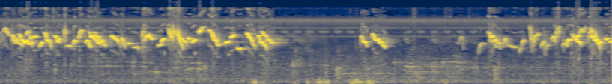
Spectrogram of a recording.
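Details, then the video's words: A lemon-bellied white-eye sings at morning with long, unbroken streams of quick, high warbled chirps. After a short quiet gap with faint knocks, a fresh run of twittering follows. "Ciak Ciak Joss Kecial Kuning Pagi Hari Bikin Kecial Kuning Malas Bunyi Cepat"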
